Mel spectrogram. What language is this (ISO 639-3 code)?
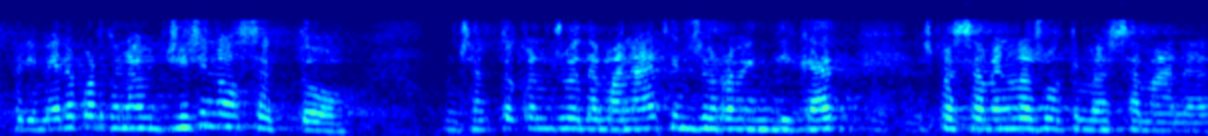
cat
